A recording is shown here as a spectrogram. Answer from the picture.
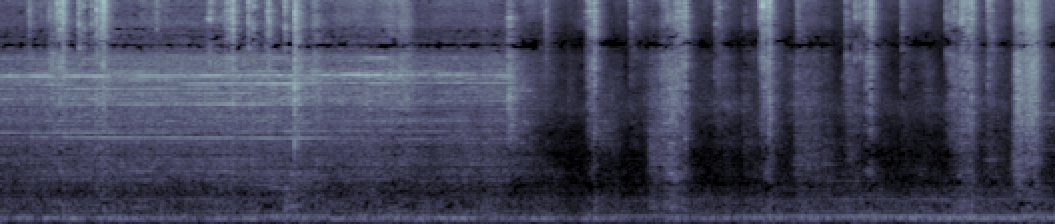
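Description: Barber's scissors snipping hair in a run of short cuts, more than one a second, from about halfway in. The first half holds a steady hiss that stops there, and a low hum runs underneath throughout.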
